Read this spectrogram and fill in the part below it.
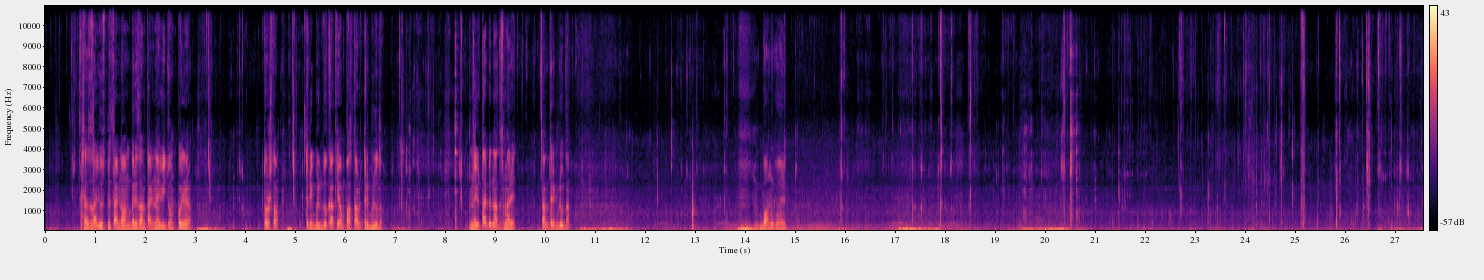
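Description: A man chews food and smacks his lips close to a microphone.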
